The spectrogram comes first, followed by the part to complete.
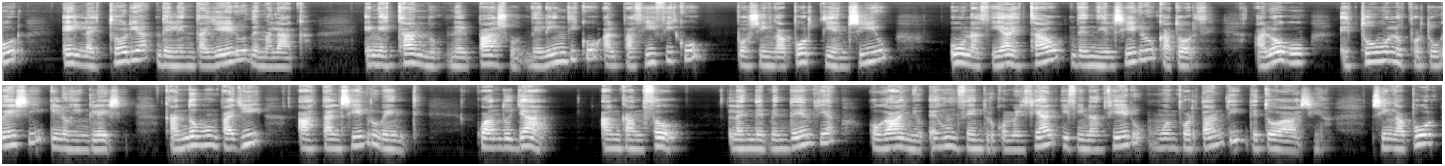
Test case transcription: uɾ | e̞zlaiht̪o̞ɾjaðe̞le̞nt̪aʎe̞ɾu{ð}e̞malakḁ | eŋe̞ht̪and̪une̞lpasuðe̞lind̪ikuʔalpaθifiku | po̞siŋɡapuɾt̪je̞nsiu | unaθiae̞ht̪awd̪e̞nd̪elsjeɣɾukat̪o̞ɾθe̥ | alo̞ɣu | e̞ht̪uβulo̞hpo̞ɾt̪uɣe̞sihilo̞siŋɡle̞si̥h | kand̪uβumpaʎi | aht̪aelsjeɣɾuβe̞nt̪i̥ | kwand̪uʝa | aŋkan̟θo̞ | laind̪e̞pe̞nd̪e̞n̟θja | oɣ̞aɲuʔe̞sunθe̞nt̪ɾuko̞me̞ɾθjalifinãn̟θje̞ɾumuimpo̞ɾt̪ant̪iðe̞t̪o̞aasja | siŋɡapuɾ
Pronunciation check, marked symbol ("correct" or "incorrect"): correct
